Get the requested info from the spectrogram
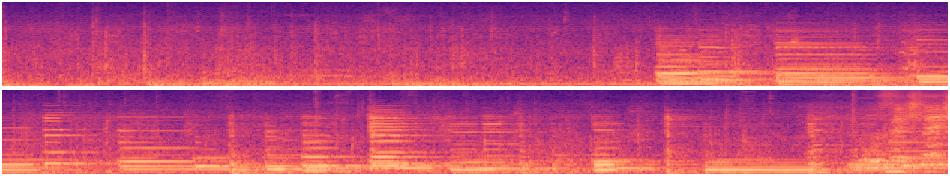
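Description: Low hall room noise for about four seconds, then an instrumental introduction starts: a run of distinct struck or plucked notes and chords leading into a children's choir song.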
